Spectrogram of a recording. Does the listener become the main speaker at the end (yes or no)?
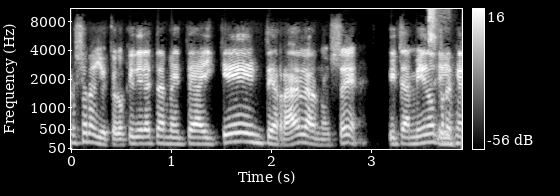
no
